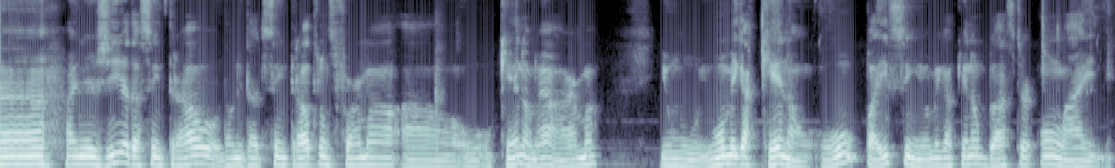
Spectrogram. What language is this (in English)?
Portuguese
